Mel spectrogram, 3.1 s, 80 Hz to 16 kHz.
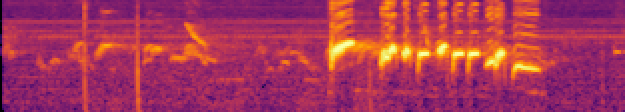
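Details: Red-whiskered bulbul from the Sông Kôn line, recorded for voice training in the 8-9-10 note style: after soft scattered chirps, a loud rapid phrase of about nine clear whistled notes, slightly falling at the end.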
